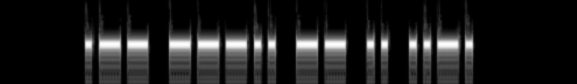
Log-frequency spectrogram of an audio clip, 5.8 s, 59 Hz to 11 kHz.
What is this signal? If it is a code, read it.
Morse code, heard as a keyed tone, about 20 wpm, 700 Hz. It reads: W8MIF
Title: Speed Racing - USA 1x3 Call Signs 17wpm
